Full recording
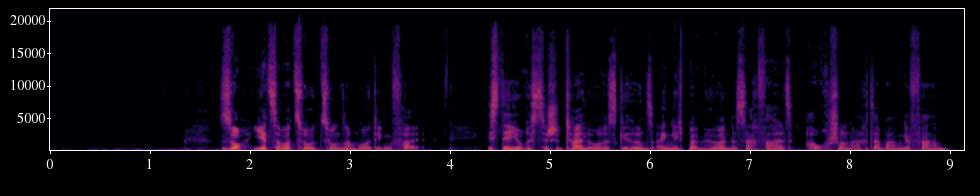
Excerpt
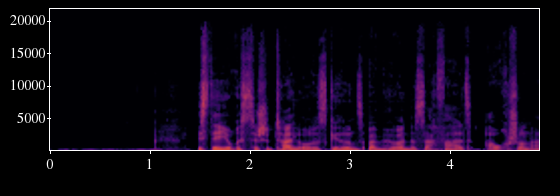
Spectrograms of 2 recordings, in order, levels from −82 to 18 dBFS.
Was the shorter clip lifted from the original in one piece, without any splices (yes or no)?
no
